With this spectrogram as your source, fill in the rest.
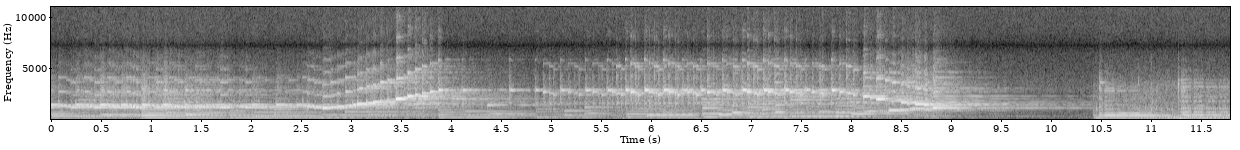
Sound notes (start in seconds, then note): none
